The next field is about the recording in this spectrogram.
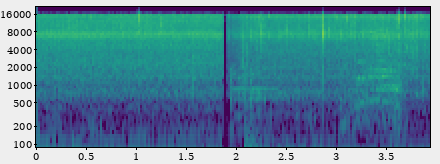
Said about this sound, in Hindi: देखिए गाइस, कितना बढ़िया से ये फ्राई हो चुका है।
